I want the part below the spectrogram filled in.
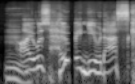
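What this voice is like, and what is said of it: Put-on British accent. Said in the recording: “she wanted to hear ... British accent”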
